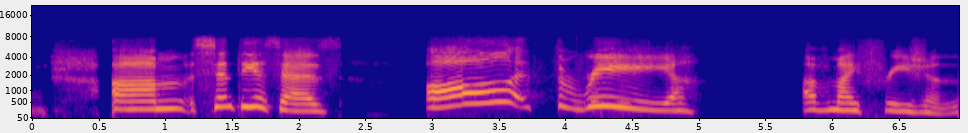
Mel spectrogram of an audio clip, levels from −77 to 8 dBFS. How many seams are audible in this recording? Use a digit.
0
